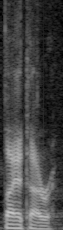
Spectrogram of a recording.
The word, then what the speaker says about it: Thyatira: I can't remember how to pronounce that. How do you say it? What was it? Thank you, Thyatira.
